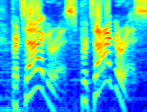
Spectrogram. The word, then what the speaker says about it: Protagoras: Protagoras, that's the way you do it, so you can all stop yelling at me now.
